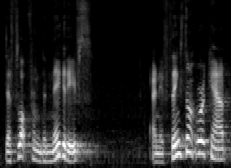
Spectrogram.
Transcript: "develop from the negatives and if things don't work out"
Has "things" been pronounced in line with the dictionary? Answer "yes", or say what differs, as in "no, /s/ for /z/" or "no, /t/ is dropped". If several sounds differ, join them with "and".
yes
